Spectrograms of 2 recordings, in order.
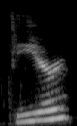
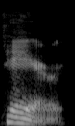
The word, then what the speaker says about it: tear: So one thing is tear, and tear. So, so that's the only difference, but it's the same spelling, different pronunciation, different meaning.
